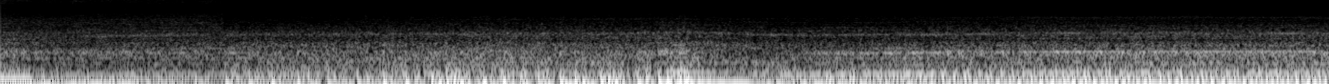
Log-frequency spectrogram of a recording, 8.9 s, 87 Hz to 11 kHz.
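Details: International 756 tractor started with the choke out after sitting two years in a pole barn: an old six-cylinder catches and idles unevenly, a deep rumble wavering and stumbling as it clears itself; rough running after long storage.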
